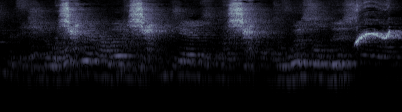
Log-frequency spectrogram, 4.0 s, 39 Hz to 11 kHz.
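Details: Mimicking African grey parrot producing repeated speech-like syllables broken by hissy sibilant bursts about every 0.8 seconds, ending in a sharply rising whistle that levels off into a sustained note.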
